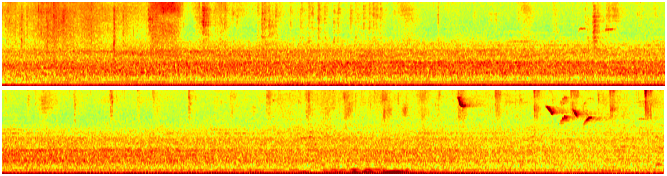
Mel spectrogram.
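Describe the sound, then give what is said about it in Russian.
A passing train or commuter electric train makes a loud, steady low rumble with a broad roaring hiss for the whole stretch, and a few faint high bird chirps come through near the end. “Вот поезд или электричка едет.”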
